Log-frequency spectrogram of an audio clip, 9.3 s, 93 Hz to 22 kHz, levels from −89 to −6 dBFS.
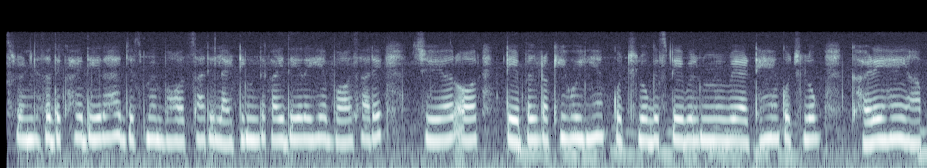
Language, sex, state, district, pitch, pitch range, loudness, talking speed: Hindi, female, Bihar, Muzaffarpur, 235 Hz, 230-240 Hz, -16 LUFS, 225 wpm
